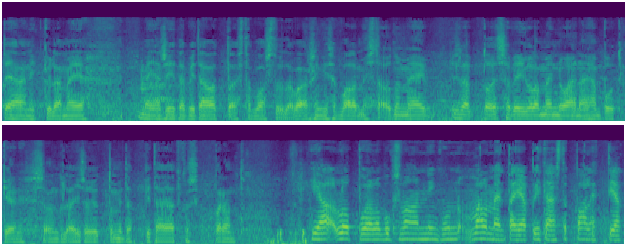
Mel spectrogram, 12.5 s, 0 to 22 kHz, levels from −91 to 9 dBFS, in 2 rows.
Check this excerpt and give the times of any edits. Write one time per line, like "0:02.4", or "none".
0:09.3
